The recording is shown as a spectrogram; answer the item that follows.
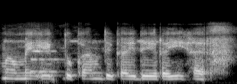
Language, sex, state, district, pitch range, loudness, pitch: Hindi, male, Rajasthan, Jaipur, 130-145 Hz, -12 LUFS, 135 Hz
